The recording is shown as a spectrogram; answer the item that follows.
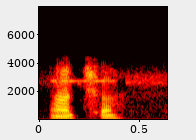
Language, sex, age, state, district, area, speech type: Bengali, male, 45-60, West Bengal, Hooghly, urban, conversation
